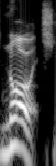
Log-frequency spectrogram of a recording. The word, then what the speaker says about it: Norwich: It's Norwich. You don't say the W.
